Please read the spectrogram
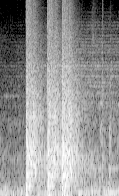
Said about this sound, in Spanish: Uno disparó tres veces y salieron huyendo. Los disparos se oyeron en todo el vecindario.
